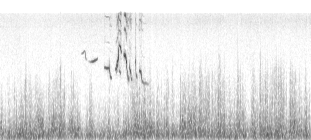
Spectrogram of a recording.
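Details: Early spring evening after winter on Alberta prairie near Michichi Dam, Drumheller, Canada: a meadowlark gives one flute-like song, a slurred whistle, then a bright jumble of high notes falling away at the end, against a constant low roar.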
